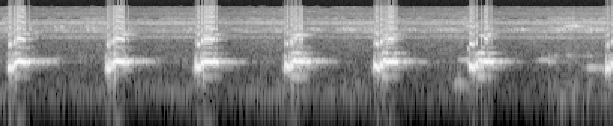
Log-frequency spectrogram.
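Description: White-breasted waterhen giving loud, harsh croaking notes, about seven in four seconds at a steady pace, over a faint high insect-like hum.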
